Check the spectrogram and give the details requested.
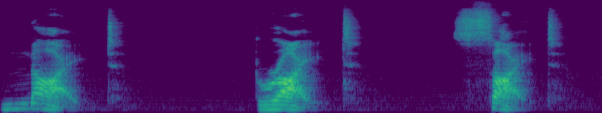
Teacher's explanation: in england the way to do the i sound is actually ah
